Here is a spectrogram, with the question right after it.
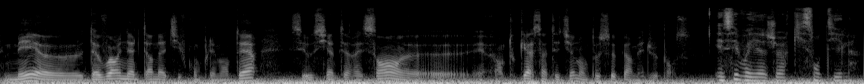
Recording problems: low rumble; noticeable; throughout; 10 dB below the speech

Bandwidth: 14.5 kHz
